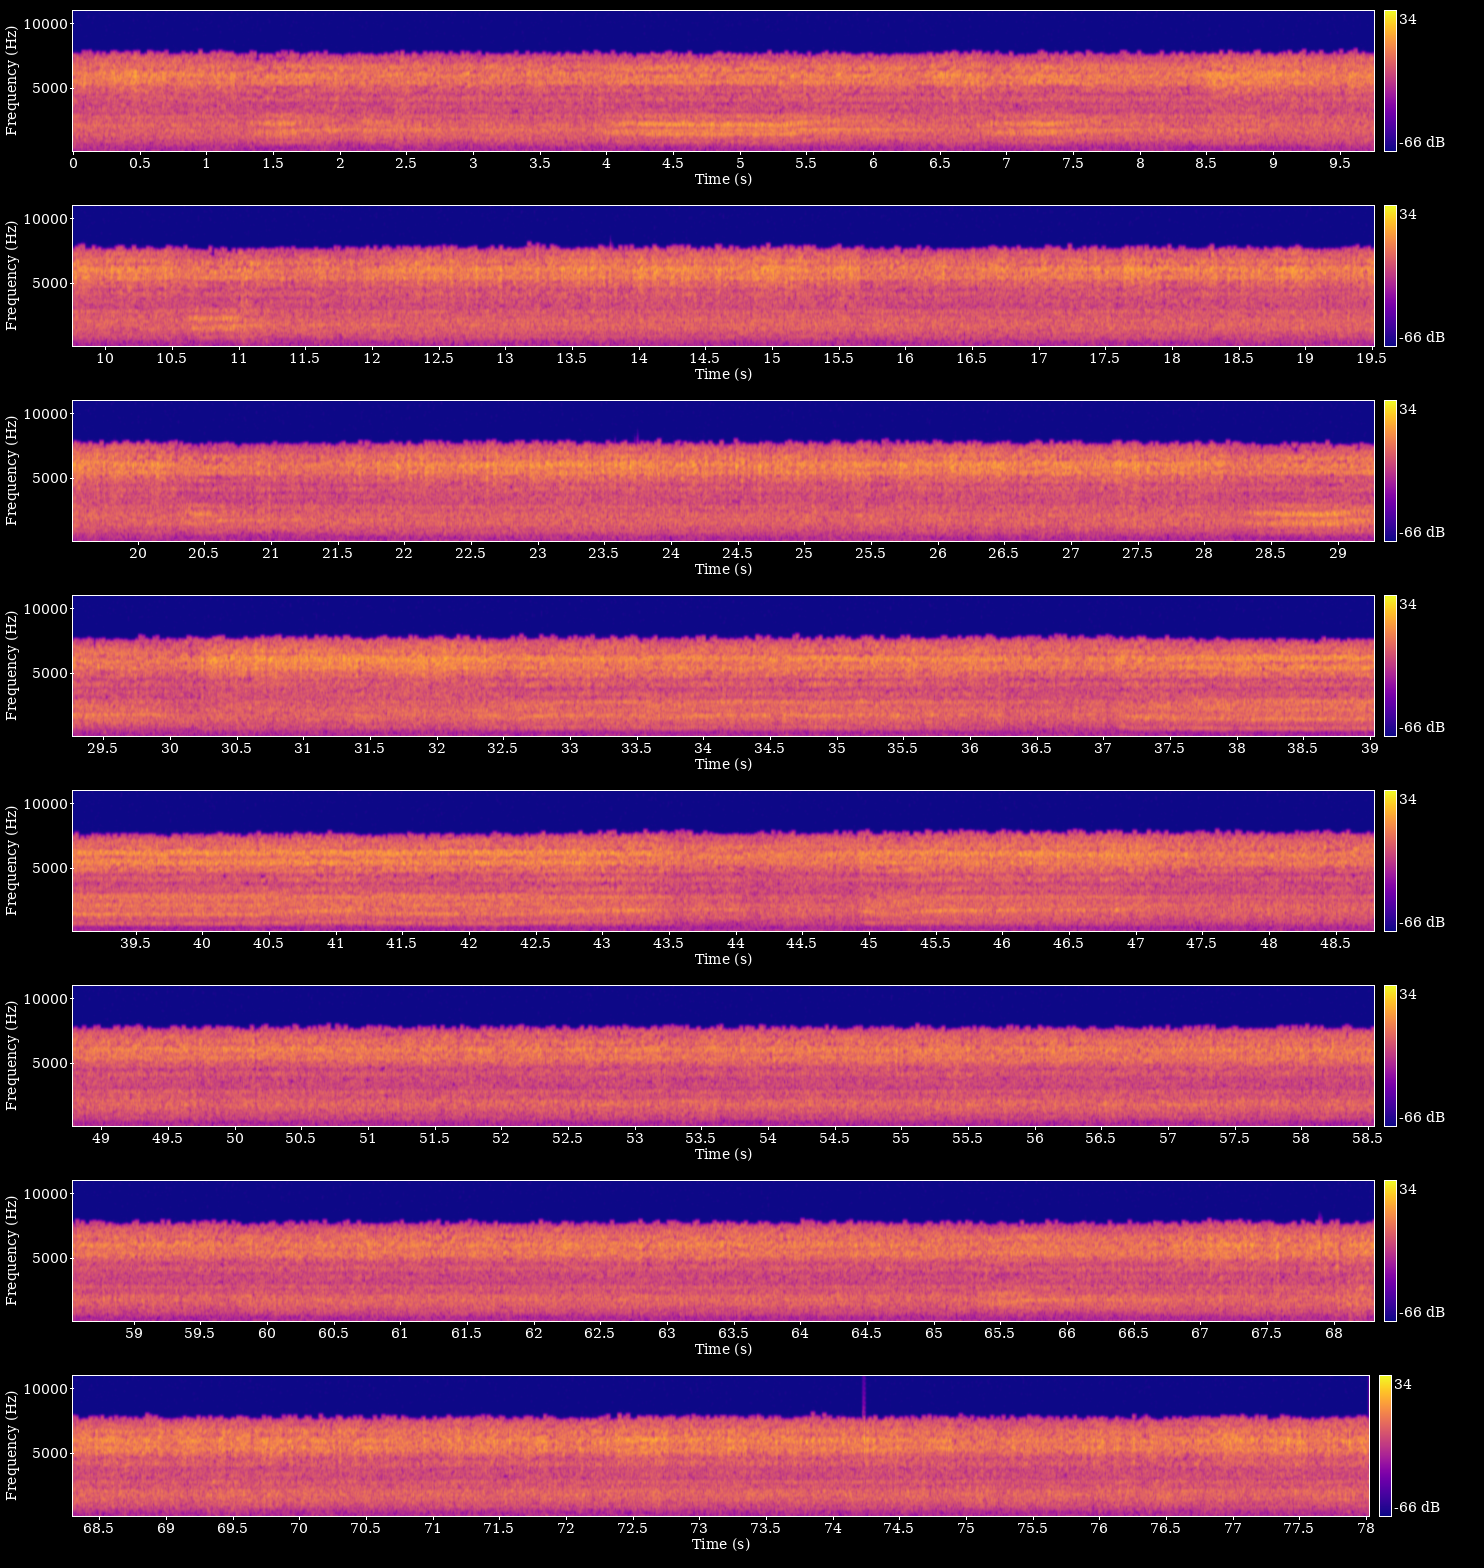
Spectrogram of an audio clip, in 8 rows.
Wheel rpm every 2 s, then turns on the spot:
230, 230, 220, 230, 230, 230, 230, 230, 230, 230, 230, 230, 230, 230, 220, 230, 230, 230, 230, 210, 220, 220, 230, 230, 230, 230, 230, 230, 230, 230, 230, 230, 230, 230, 240, 240, 240, 230, 230.
none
